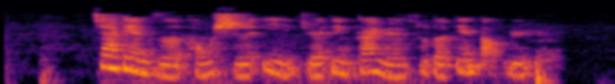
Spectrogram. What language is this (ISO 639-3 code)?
zho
